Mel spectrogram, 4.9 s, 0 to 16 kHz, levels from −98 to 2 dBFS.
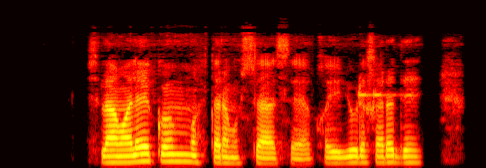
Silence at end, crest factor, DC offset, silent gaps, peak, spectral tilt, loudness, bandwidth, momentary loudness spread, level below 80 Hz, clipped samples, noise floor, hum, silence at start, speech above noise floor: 0.25 s; 20 dB; under 0.1%; 4.26-4.30 s; -6 dBFS; -5.5 dB/octave; -26 LUFS; 9 kHz; 11 LU; -76 dBFS; under 0.1%; under -90 dBFS; none; 0.9 s; over 64 dB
